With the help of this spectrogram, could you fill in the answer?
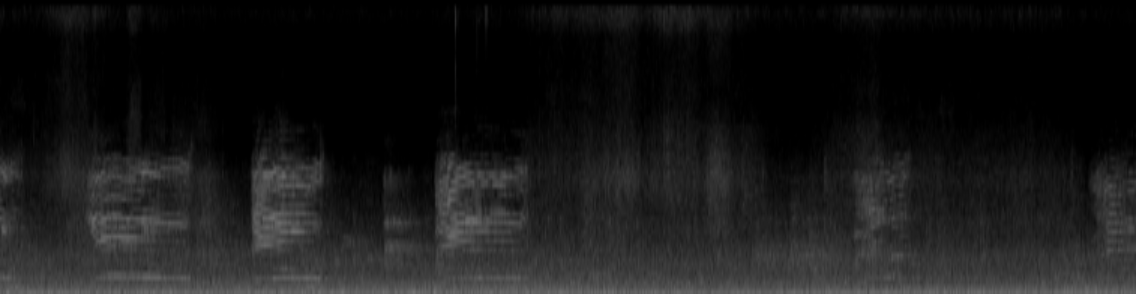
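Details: Kittens and a street cat meowing at night on a terrace after being given food: several bright, slightly falling meows, some short and some longer, over continuous hum.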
